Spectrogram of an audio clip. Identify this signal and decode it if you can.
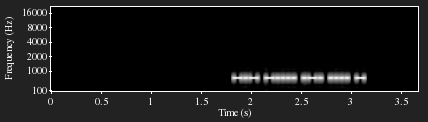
Morse code, heard as a keyed tone, about 46 wpm, 700 Hz. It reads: K6RHT
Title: USA Call Signs - 5 Characters - 45wpm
